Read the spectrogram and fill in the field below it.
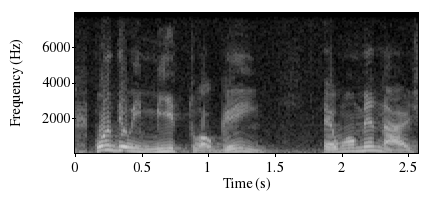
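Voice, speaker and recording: With the room's echo audible, a man delivers his words at a moderate pace. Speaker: comedian. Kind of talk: TV interview.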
